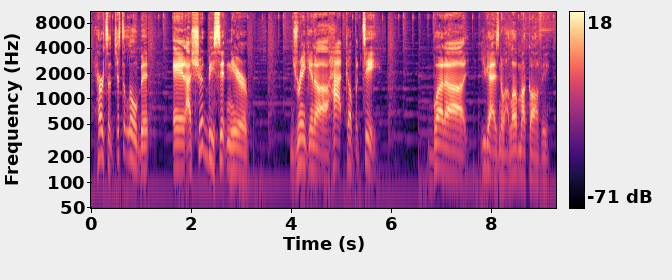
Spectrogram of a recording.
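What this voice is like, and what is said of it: Slightly raspy voice. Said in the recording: “I am still battling this summer cold of mine. Yeah, you can kind of hear it in my voice, a little bit raspy.”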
